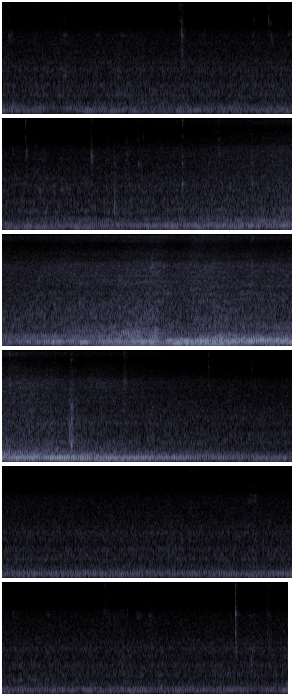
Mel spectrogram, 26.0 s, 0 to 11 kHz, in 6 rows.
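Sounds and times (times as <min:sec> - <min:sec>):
vehicle passing by: 0:04.7 - 0:17.6.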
